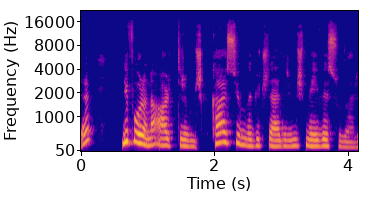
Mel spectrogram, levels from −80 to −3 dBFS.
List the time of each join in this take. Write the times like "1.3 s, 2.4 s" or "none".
1.8 s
